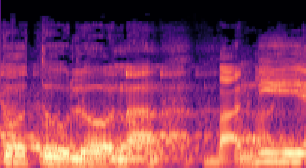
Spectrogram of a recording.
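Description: A man singing an Islamic devotional song (gojol) into a microphone, holding long notes that glide from pitch to pitch, with a short breath about one and a half seconds in.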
